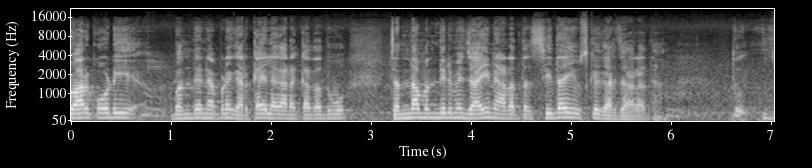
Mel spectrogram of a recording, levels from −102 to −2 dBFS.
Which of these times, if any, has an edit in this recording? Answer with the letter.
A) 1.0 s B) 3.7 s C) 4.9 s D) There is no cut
D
